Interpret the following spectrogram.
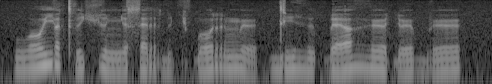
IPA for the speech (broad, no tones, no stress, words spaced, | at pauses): wojətʼɨ çʏɲəsɛrɡʏc ɓormʏ | diɦɨ ɓɛɐ̯ ɦʏ ɗʏ bʏ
